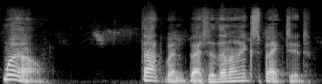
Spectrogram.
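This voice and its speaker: An actor playing an authoritative middle-aged nobleman in a video game, composed, measured and firm as he gives orders. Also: on the low side, wildly swooping pitch, gravelly, husky, exaggerated voice. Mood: firm, persuasive.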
